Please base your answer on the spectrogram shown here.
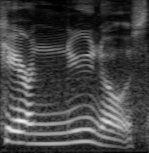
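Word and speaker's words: Cernunnos: About Sir Nunos, pronounced Nunos actually, also known as Herne, a Celtic stag god who represents connection to the earth.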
